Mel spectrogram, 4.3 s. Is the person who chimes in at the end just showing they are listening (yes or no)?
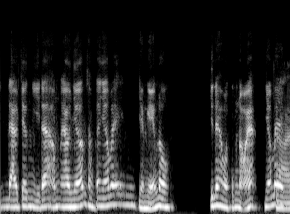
yes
